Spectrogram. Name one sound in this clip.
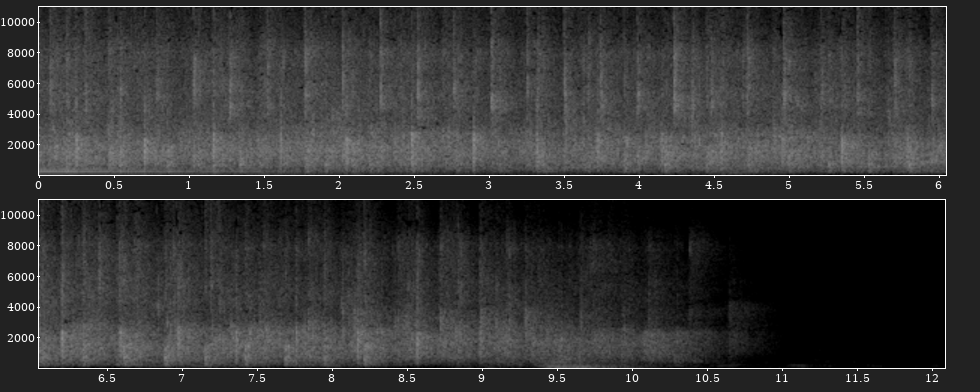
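An audience applauds loudly in a large hall, then the applause dies away.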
